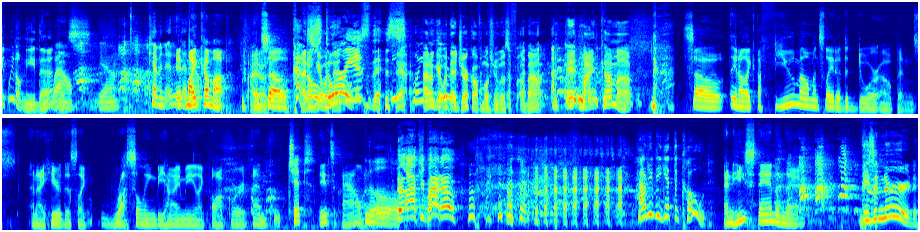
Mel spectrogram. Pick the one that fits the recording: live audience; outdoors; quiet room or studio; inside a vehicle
live audience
